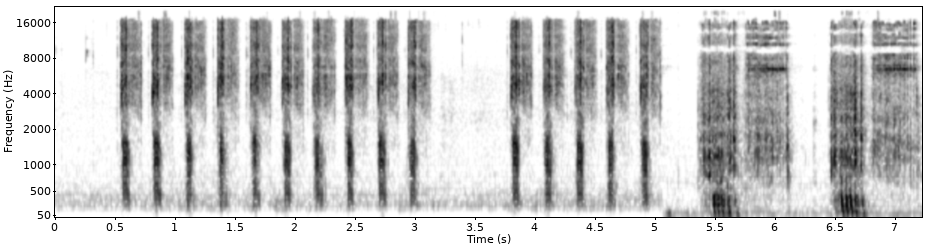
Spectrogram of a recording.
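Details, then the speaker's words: Murray M2500 string trimmer, sat outside for years, old carburetor before carb kit replacement: repeated pull-cord rasps with no catch, then two short sputters dying out; previously ran but bogged too much to cut; hard starting. "Also, I'm very surprised it didn't even run, because the very recent time I've tried to start this thing, it ran, but it bogs so much."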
